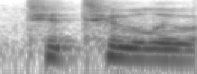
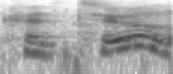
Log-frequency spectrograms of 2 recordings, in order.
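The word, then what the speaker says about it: Cthulhu: mystery type you know Twin Peaks meets Tulu it's culu I well just well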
